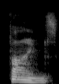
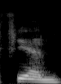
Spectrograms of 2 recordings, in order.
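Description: First: The name is given an English pronunciation. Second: The name is given a French pronunciation. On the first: "but we've made it sound English" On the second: "there's a little village in France called Fien"

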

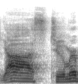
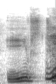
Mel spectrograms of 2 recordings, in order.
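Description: First: The first name is read in an English way. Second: The first name is said in a French way. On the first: The speaker calls it wrong. "I thought it was like" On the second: The speaker calls it right. "but you said it's [name]. I guess [name] is French"

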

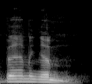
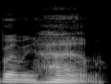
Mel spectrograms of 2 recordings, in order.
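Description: First: The word's ending is reduced and mumbled. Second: The word's ending is pronounced fully and clearly. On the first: The speaker calls it right. "you basically just mumble to the end of it" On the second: The speaker calls it wrong. "It's not Birmingham"

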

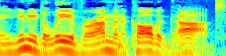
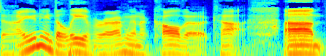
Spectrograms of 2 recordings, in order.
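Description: First: It is said in the speaker's ordinary voice. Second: It is said in a put-on imitation voice. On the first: The words are reported as what someone yelled. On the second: The words are acted out as the original caller.

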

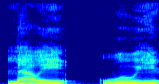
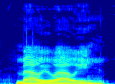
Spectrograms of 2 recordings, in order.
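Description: First: The second word begins with a 'woo' sound. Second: The second word begins with a 'wow' sound. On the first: The speaker calls it wrong. "not Maui Wooey, ... people pronounce it wrong" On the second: The speaker calls it right.

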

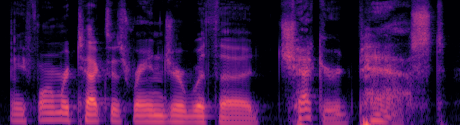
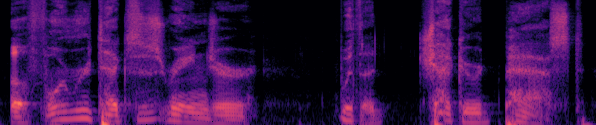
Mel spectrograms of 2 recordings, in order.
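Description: First: It is read in the speaker's ordinary voice. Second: It is read in a dramatic movie-trailer voice.

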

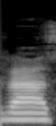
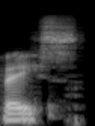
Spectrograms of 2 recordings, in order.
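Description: First: The vowel is long, rhyming with bars. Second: The vowel rhymes with base and case. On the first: This is the British way to say it. "we say vase" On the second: This is the American way to say it. "instead of vase, because it's like base and case"

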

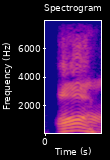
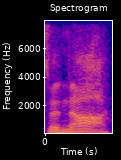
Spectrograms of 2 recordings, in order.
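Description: First: The name part is said as one syllable. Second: The name part is said as two syllables. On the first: The speaker calls it wrong. "my brain always goes like Ankh" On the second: The speaker calls it right. "no, it's Anak"

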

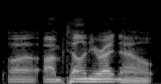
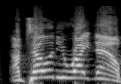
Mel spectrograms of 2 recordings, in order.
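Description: First: It is said flatly, without much enthusiasm. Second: It is said loudly, with lots of enthusiasm. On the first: The speaker calls it wrong. "I didn't say it very enthusiastically" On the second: The speaker calls it right. "That was better"

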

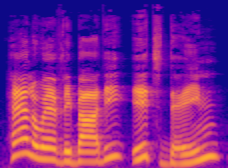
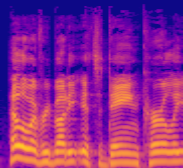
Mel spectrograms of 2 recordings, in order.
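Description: First: It is said in a put-on voice. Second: It is said in his natural voice.

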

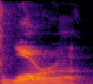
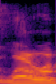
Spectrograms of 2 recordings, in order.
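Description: First: The name is said with plain English sounds. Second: The name is said with Spanish-style sounds. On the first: "it's Laura" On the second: "she pronounced it Laura because... she would always play up the Latin roots"

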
